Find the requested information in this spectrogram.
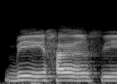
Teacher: ha pedas. Ha di tengah kerompong.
